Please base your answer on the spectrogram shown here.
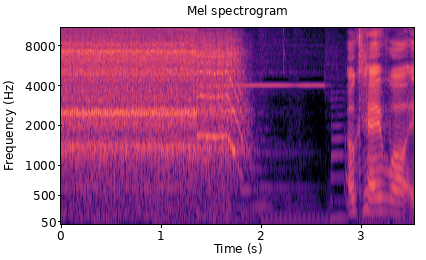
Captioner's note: processor whirs; processor squeals then stops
